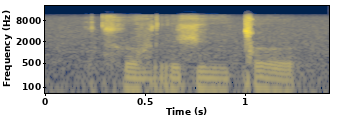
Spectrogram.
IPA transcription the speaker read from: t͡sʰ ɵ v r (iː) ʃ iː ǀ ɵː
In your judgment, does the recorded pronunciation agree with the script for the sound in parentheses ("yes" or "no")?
no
